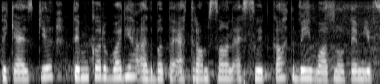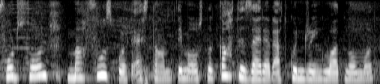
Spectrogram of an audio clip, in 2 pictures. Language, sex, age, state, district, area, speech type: Kashmiri, female, 18-30, Jammu and Kashmir, Bandipora, rural, spontaneous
